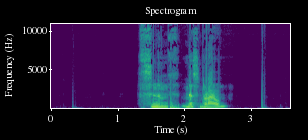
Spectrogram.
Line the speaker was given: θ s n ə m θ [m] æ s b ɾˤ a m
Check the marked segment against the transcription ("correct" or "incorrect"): correct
